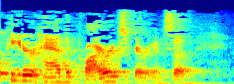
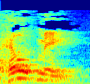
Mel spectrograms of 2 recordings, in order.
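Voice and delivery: a raised call, pitched up; mock cry for help; 6 semitones higher than usual. Man hanging off the cliff cries for help, lightly acted. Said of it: "he cries out".

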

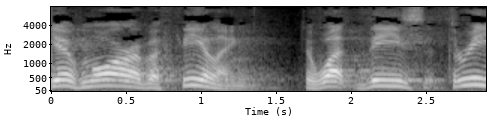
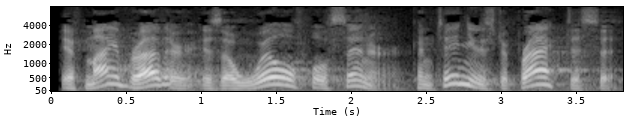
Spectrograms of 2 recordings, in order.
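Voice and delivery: ordinary talk

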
